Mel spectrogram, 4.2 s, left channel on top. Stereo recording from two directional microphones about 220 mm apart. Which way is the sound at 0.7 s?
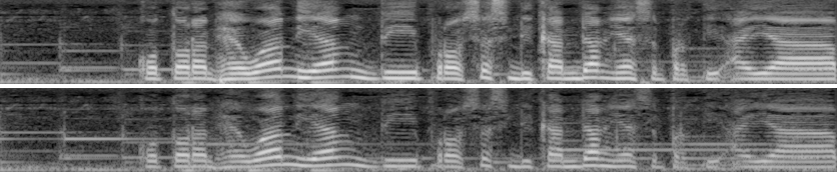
35° left (ahead or behind).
